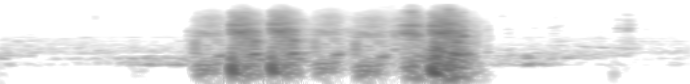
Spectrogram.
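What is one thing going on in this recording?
Crunchy bites of food being chewed come in quick bursts.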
